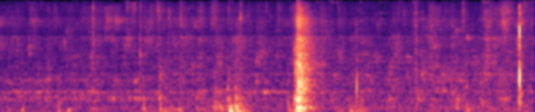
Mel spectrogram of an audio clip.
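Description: American Pit Bull Terrier puppy playing with a plush toy on a hardwood floor: soft scuffling and rustling of fabric and paws, with a louder burst of rustling about three seconds in and a sharp click near the end.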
